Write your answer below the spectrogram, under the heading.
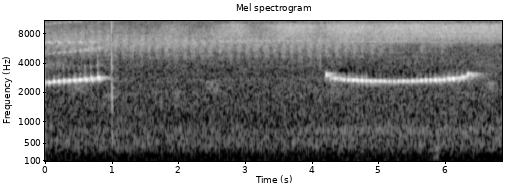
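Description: Rufous-capped antthrush giving a fast, even trill of clear whistled notes that rises slightly and then levels off. A sharp click and steady background hiss are also heard.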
